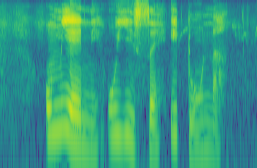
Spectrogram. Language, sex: Xhosa, female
